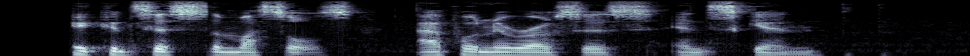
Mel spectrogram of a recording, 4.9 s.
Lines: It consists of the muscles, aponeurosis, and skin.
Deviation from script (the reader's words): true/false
true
